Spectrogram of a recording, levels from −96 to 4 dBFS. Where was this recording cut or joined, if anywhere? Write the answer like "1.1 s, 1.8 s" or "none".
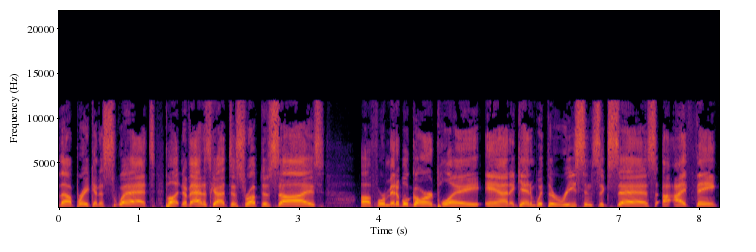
1.3 s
